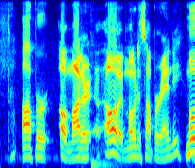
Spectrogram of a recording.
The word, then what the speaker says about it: modus operandi: What was the word the Latin like oper Oh, moder Oh, modus operandi. Modus operande.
